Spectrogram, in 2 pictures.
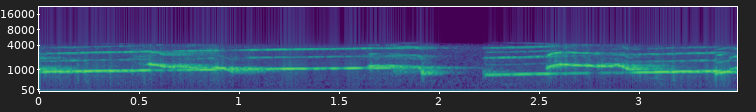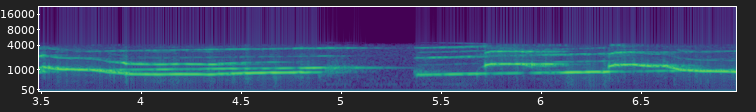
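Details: A Dachshund howls along to the monthly fire alarm test in an apartment building, in long, wavering tones that slide up and down and break off briefly between phrases.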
